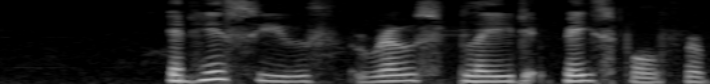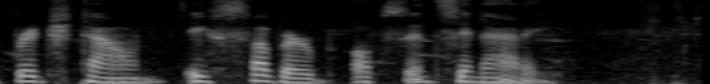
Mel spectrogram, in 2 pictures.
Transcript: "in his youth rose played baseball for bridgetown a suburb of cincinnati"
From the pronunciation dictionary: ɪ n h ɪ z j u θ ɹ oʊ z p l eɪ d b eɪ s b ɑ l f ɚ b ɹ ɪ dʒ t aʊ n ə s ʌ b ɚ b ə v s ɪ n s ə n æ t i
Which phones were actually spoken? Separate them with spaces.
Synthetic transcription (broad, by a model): ɪ n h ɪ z j u θ ɹ oʊ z p l eɪ d b eɪ s b ɑ l f ɚ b ɹ ɪ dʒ t aʊ n ə s ʌ b ɚ b ə v s ɪ n s ə n æ t i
